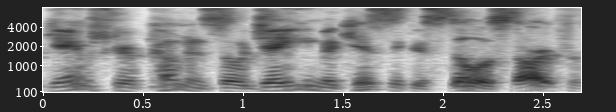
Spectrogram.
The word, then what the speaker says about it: McKissic: It's funny because I'm I was like, have I been saying his name wrong the whole time? I'm like, is it McKenzie? I'm like, oh no, McKissic. I'm calling him McKenzie sounded cooler.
